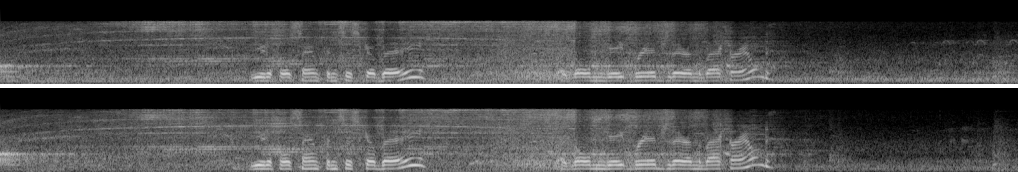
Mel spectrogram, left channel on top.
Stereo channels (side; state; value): both; normal; correlation 0.63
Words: Beautiful San Francisco Bay, a Golden Gate Bridge there in the background.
